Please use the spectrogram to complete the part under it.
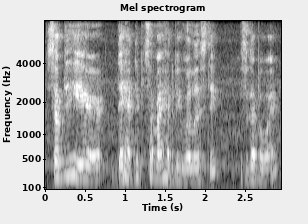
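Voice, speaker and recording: This tarot reader and channel host talks in rapid bursts with a mid-range, steady, slightly mellow voice. Her casual, unscripted spiritual card reading is emphatic and repetitive, dotted with short check-in tags, and there's clear ambient noise in the recording.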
